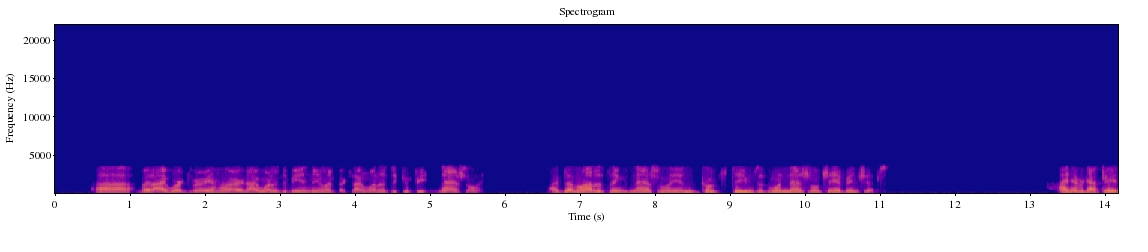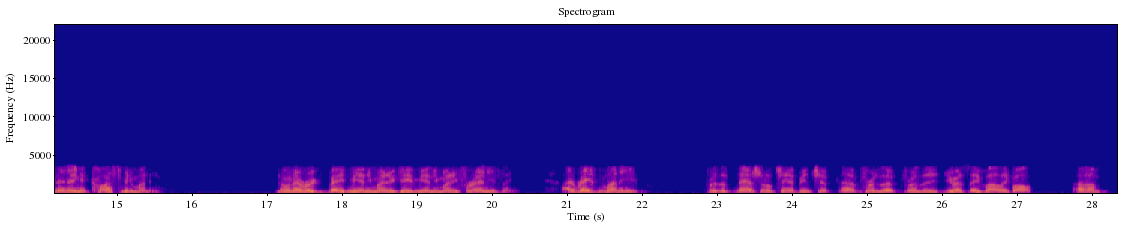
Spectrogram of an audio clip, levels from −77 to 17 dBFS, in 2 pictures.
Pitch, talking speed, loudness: 145 Hz, 150 wpm, -25 LUFS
